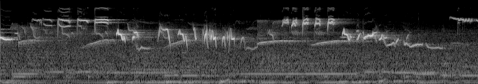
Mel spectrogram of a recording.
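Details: Birds singing and chirping outdoors: rapid high twittering and whistled phrases, sliding and trilled notes in quick bursts, overlapping voices, with a faint low hum beneath.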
